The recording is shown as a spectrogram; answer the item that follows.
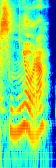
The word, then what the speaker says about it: signora: Você notou também a palavra signora? O que tem de especial nela? A pronúncia é do GN, que a gente vai falar como se tivesse um NH ali no lugar.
